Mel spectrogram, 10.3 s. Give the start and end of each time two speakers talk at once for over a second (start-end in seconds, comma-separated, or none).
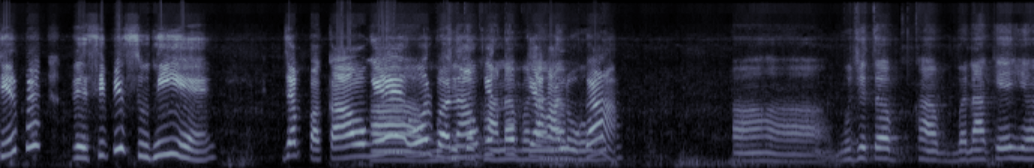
3.7-6.0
